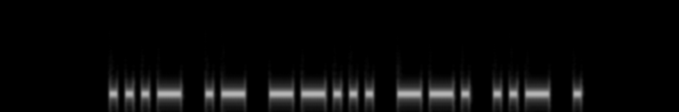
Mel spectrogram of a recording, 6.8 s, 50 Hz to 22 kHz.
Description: Morse code, heard as a keyed tone, about 15 wpm, 700 Hz. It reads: VA7GUE
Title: DXCC-100 Call Signs - 6 Characters - Repeated 3x - 15wpm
